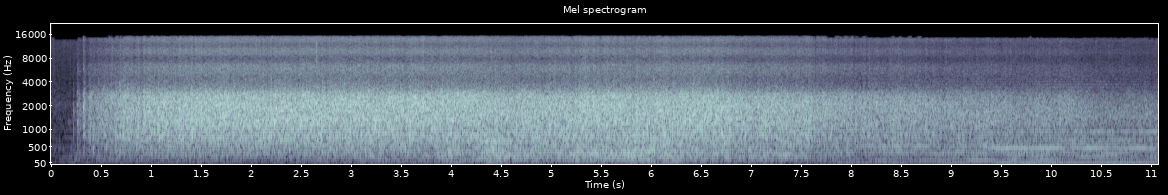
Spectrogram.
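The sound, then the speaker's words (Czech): Parliament deputies rise and break into loud, sustained applause for Prime Minister Klement Gottwald's speech, a dense continuous roar of clapping that eases slightly near the end as a faint tonal sound emerges beneath it. “poslanci povstali a potleskem kvitují řeč předsedy vlády Klementa Gottwalda.”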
